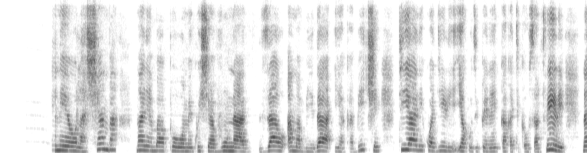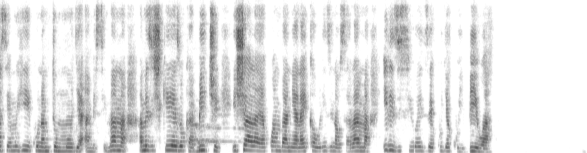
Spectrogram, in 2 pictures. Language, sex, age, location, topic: Swahili, female, 36-49, Dar es Salaam, agriculture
